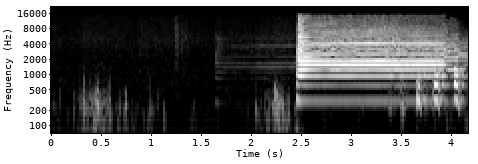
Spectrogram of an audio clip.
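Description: A loud, horn-like blast held on one steady pitch starts abruptly about two and a half seconds in and lasts about a second and a half. A fainter steady tone comes just before it.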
